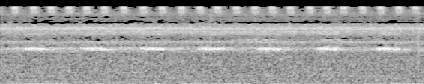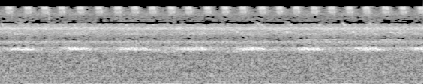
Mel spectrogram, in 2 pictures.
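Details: Evening crickets heard from a deck where a chihuahua puppy lies under decoration lights. Bright chirps pulse in a steady run, roughly two per second, above a continuous low rumble and a thin high-pitched ticking layer.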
